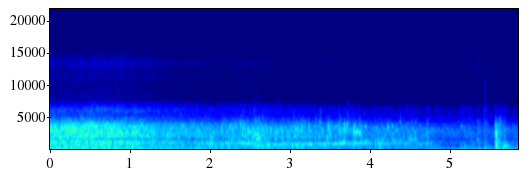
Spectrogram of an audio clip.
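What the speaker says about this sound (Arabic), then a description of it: "انا هضيف له ميه كده تغطيه." Water pours steadily into a hot pot of caramelised doum, a continuous close gushing splash that stays loud and slowly tapers, alone without talk.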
